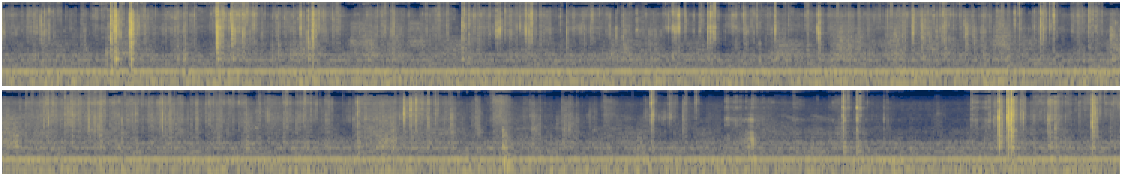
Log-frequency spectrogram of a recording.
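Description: Hands squeezing and crumbling pieces of a dyed gym chalk block, a continuous dry crunching and crackling with a few sharper cracks. Near the end a plain white gym chalk thin is broken with a couple of loud snaps.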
